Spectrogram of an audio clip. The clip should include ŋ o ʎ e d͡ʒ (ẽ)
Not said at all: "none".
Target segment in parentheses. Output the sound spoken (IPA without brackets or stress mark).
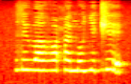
e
